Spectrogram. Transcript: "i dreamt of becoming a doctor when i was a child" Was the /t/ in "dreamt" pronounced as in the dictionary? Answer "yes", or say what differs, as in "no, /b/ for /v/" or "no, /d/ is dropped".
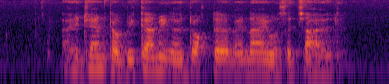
yes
